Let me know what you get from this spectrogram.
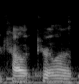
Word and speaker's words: Carolina: has a Calorina Reaper pepper that he's going to buy. I'm uh, sorry, Carolina Reaper.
